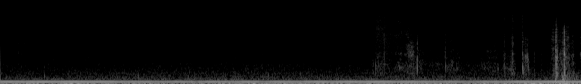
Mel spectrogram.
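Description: Long nails trace along the surface of a single paper page in an open paper coloring book, then turn it. A steady low hum runs throughout under faint, soft scratching, followed by a brushy rustle from the page turn and a few crisp, bright ticks near the end.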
